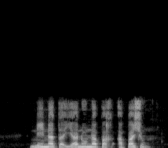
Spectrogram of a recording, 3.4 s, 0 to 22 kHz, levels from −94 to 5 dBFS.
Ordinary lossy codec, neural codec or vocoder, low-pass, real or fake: Opus, 32 kbps; none; 7.2 kHz; real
